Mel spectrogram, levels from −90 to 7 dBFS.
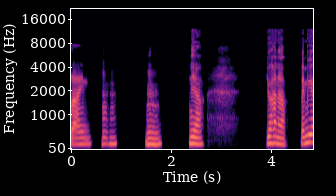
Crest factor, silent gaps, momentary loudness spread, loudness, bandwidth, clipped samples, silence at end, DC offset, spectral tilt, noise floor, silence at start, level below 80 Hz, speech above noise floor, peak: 18 dB; 0.46-0.60 s, 0.96-1.47 s, 1.87-2.34 s, 3.38-3.89 s, 4.35-4.58 s; 20 LU; -24 LUFS; 12.5 kHz; under 0.1%; 0 s; under 0.1%; -6 dB/octave; -45 dBFS; 0 s; -74 dBFS; 23 dB; -8 dBFS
